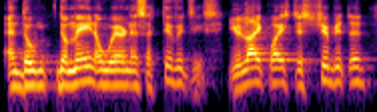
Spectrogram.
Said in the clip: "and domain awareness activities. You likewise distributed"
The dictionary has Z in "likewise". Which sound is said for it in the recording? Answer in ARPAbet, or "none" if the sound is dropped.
S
